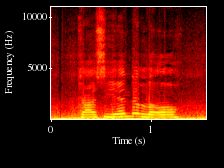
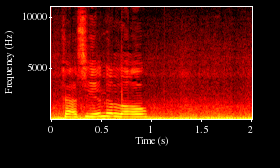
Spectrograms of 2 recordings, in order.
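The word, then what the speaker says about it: kasihan deh lo: Kasiendalo, like make a long S. Kasiendalo.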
